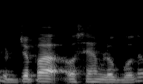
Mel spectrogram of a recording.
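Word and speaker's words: chutzpah: हुज्जपा जो होता है ये अपने पास, इसमें सी साइलेंट रहता है इसके प्रोनाउंसिएशन में।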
